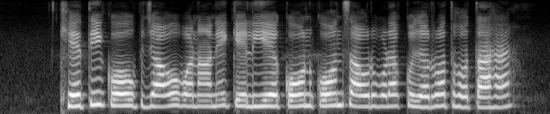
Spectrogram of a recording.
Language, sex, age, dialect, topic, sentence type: Magahi, female, 18-24, Western, agriculture, question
